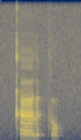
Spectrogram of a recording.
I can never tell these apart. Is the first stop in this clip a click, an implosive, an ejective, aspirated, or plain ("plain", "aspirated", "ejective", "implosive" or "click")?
aspirated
